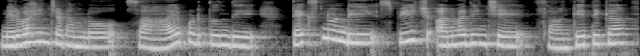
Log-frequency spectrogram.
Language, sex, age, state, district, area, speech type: Telugu, female, 30-45, Andhra Pradesh, East Godavari, rural, spontaneous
